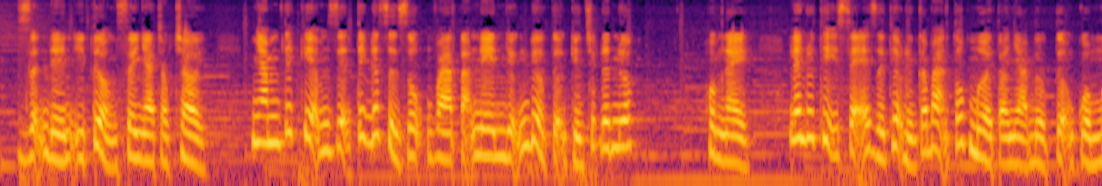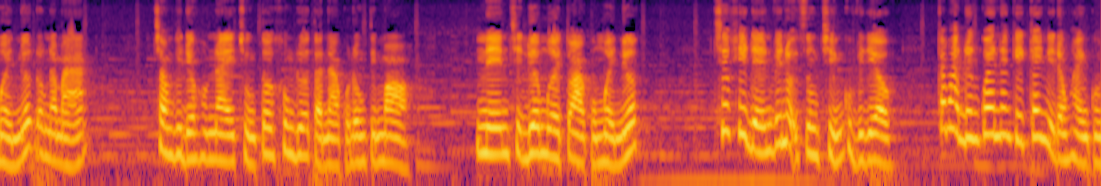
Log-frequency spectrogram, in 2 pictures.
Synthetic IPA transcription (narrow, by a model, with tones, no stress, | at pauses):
zə̰˧˥nɗe˨˦nʔi˨˦t̪ɨ˧˩əŋsə˧jɲaː˨˩t͡ɕɔ˨˩wk͡p̚t͡ɕəː˨˩j | ɲa˨˩mt̪i˦˥ət̚kḭ˧˨əmzḭ˧˨ənt̪i˦˥k̟̚ɗə˦˥t̚sɨ˧˩zʊ̰˧˨ŋ͡mvaː˨˩t̪a̰ː˧˨wne˧nɲɨ̰˧˥ŋɓi˨˧˩əwt̪ɨ̰˧˨əŋki˨˦ənt͡ɕʊ˦˥k͡p̚ɗə˦˥t̚nɨ˦˥ək̚ | ho˧mna˧j | lɛ˧nɗo˨˦t̪ʰḭ˧˨sɛ̰˧˥zəː˨˦jt̪ʰḭ˧˨ə˨wɗe˨˦nkaː˦˥k̚ɓa̰ː˧˨nt̪o˦˥t̚mɨ˨˩əjt̪waː˨˩ɲaː˨˩ɓi˧˩əwt̪ɨ̰˧˨əŋku˧˩əmɨ˨˩əjnɨ˦˥ək̚ɗə˧wŋ͡mnaː˧mʔaː˨˦ | t͡ɕɔ˧wŋ͡mvi˧ɗi˧ə˨˩ɦo˧mna˧jt͡ɕʊ˨˦ŋ͡mt̪o˧jxə˧wŋ͡mɗɨ˧ət̪waː˨˩naː˨˩wkəɗə˧wŋ͡mt̪i˧mɔ˧ | ne˧nt͡ɕi˧˩ɗɨ˧əmɨ˨˩əjt̪waː˨˩ku˧˩əmɨ˨˩əjnɨ˦˥ək̚ | t͡ɕɨ˦˥ək̚xi˧ɗe˨˦nvəː˨˦jno̰˧˨jzʊ˨˧˩ŋ͡mt͡ɕï˨˦ŋ̟ku˧˩vi˧ɗi˨ə˨˩w | kaː˦˥k̚ɓa̰ː˧˨nɗɨ˨˩ŋkwɛ˧nɗaː˧ŋki˨˦ka˧jk̟̚ɗe˧˩ɗə˨˩wŋ͡mɦa˨˩jŋ̟k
